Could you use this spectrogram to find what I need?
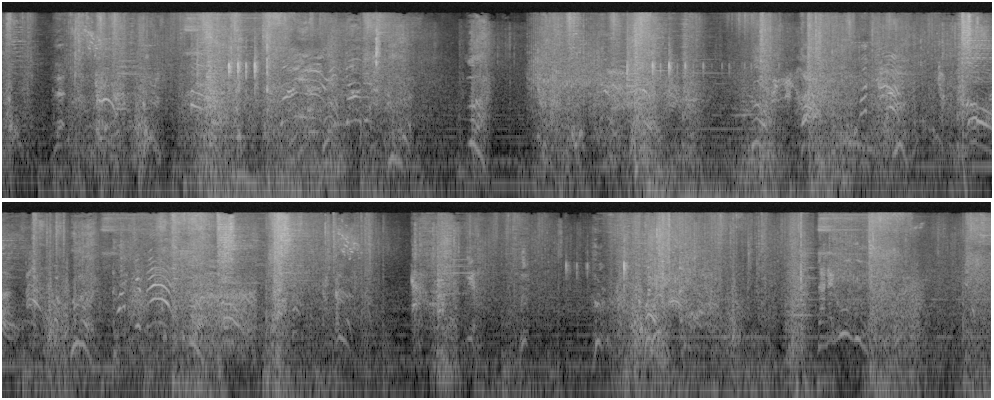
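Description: A heavy axe whooshes through the air.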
